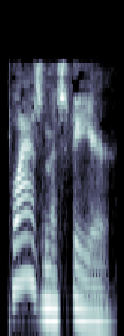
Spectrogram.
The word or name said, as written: plasmasphere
